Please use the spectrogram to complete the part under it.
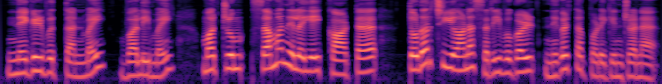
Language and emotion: Tamil, neutral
